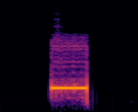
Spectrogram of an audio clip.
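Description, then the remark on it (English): A single answering machine beep: one steady, mid-pitched electronic tone lasting about a third of a second, loud and clean, with silence before and after. “I think there's got to be a beep.”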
